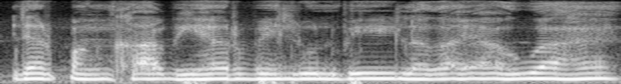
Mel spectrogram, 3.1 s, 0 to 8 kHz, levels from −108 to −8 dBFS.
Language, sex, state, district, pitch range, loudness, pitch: Hindi, male, Jharkhand, Deoghar, 185-190 Hz, -11 LUFS, 185 Hz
